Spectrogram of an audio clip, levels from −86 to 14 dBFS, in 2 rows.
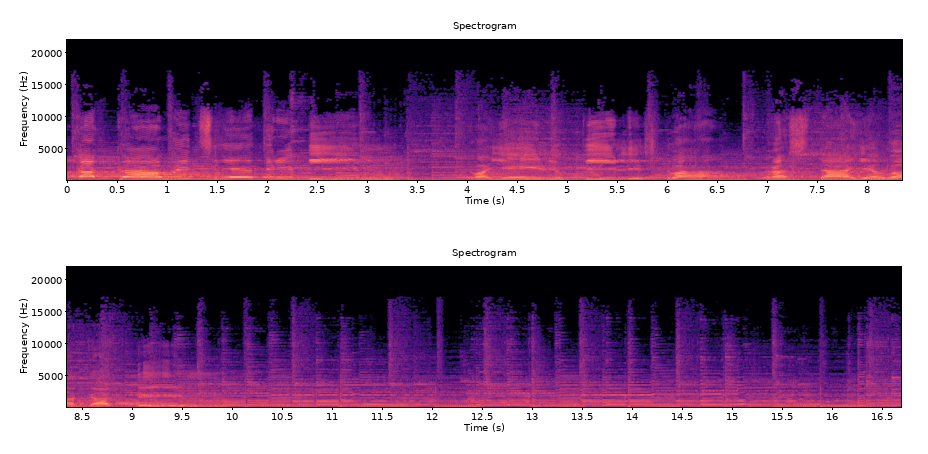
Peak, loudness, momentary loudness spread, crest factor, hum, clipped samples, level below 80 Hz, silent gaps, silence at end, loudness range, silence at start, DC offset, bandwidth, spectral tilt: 0 dBFS; -18 LUFS; 13 LU; 18 dB; none; under 0.1%; -42 dBFS; none; 0 s; 9 LU; 0 s; under 0.1%; 17.5 kHz; -3.5 dB/octave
